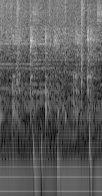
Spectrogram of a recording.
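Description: Metal wok spatula scraping and clinking against the wok in quick repeated strokes as sliced aromatics stir-fry with a sizzle, over background music with a steady beat.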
